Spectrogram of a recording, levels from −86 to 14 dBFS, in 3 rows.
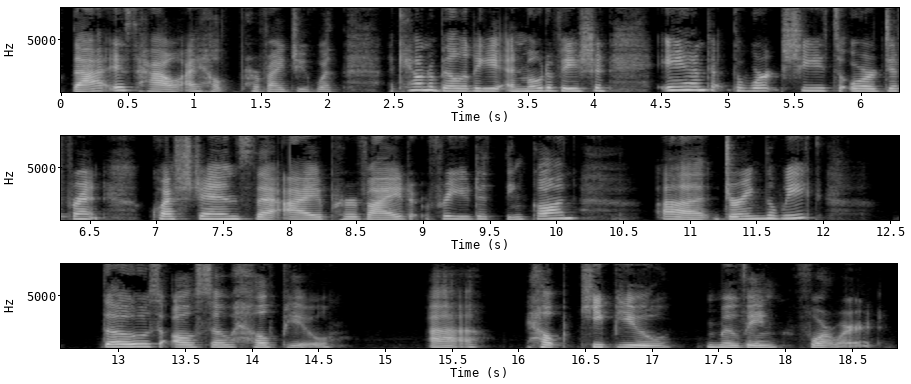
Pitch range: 215-285 Hz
